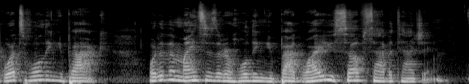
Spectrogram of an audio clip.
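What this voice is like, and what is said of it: Bilingual speaker's non-native accent. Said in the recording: “I do have an accent, by the way... I'm bilingual... bilingual people sometimes have accents”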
